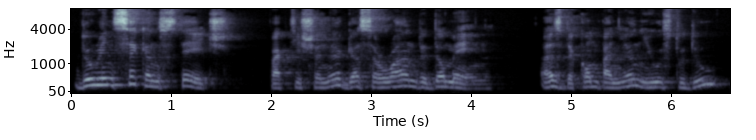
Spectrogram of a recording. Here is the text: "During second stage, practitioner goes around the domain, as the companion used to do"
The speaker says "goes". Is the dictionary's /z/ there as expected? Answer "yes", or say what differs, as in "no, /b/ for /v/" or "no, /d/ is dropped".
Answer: no, /s/ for /z/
